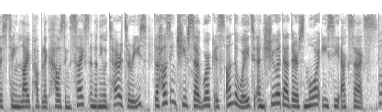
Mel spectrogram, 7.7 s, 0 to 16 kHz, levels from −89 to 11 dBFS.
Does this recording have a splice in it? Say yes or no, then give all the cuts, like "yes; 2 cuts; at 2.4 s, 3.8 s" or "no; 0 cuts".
yes; 1 cut; at 1.9 s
